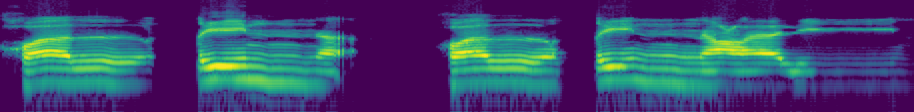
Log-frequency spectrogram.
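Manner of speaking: খালকিন আলিম very slow with clear n; slow tajweed demo of খালকিন আলিম; clear izhar recitation. Shown as a demonstration. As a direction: recite খালকিন আলিম slowly, sounding the n plainly. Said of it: "তানবিন নুনটা স্পষ্ট করে পড়বে".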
